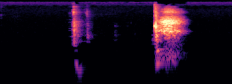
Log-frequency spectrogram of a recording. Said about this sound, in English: Roll the dice.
